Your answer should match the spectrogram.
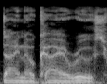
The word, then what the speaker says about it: Deinocheirus: dooc Caris pronounced Dino karus from Greek meaning terrible hand is a genus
